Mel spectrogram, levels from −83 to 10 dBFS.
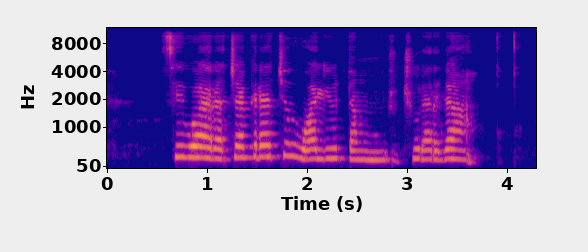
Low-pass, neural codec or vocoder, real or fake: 10.8 kHz; codec, 44.1 kHz, 2.6 kbps, SNAC; fake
